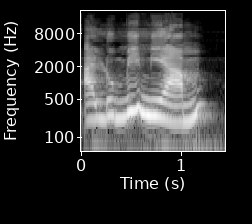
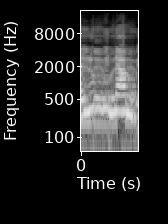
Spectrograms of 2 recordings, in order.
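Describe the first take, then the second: First: It is said the Kenyan way, aluminium. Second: It is said the American way, aluminum. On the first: "Aluminium is Kenyan" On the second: "Aluminum is American"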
